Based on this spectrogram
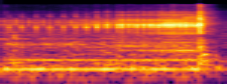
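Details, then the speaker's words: Washing machine spin dryer that won't work, switched on: steady low hum with a whine above it, no spin-up, then a click off; motor energised but not turning, capacitor suspected. "parinig ko sa inyo yung tunog agag pinaandar natin Subukan natin i switch yan may Ugong siya Ayun"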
